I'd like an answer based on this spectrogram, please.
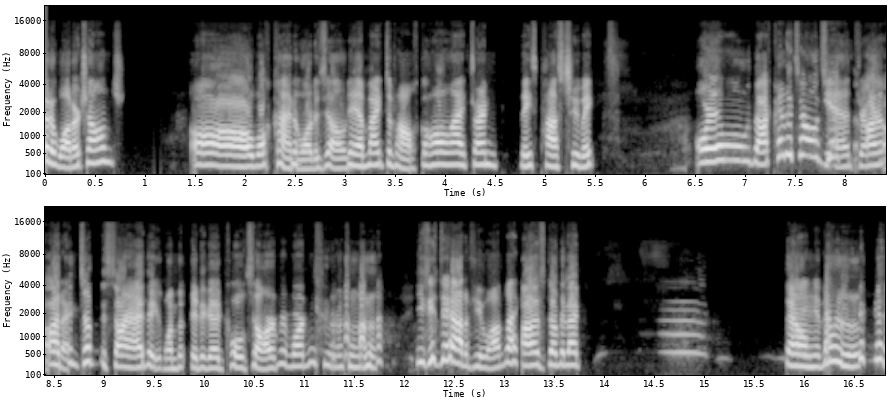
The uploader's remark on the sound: we taking our recording on and off the road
